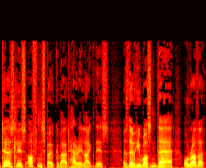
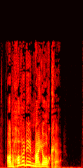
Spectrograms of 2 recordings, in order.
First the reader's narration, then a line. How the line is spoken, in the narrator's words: snapped Aunt Petunia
